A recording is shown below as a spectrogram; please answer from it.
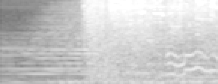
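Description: Orchestral trailer music, then about a second in a sudden loud crash of shattering glass, with a wavering high tone near the end.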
